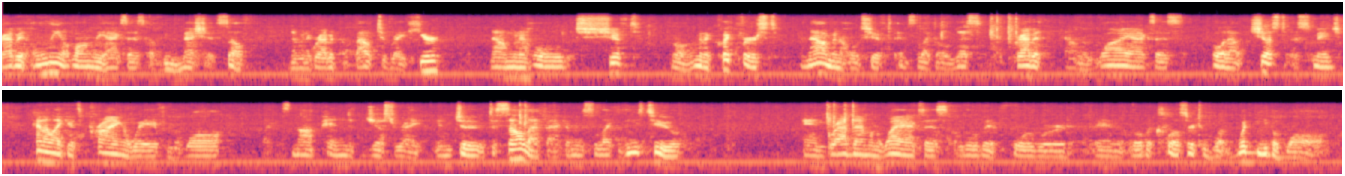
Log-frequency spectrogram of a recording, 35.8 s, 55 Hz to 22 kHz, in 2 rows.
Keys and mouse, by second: 9.6 click, 11.6 shift+click, 12.1 shift+click, 13.1 g, 18.3-21.9 middle drag, 24.8 1, 25.8-27.5 drag, 28.8 g, 33.3-35.7 middle drag.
